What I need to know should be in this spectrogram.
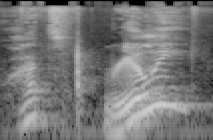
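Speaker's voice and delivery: very high, loud startled cry; astonished cry. A narrator's reading. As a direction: gasp it out in hope. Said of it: "cried Wilbur".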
